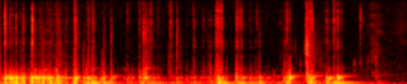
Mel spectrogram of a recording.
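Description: Long dark fingernails scratch and tap across the hollow metal mesh grille of a silver microphone, up close. The result is an irregular run of dull, low, boomy scratches and patters with a faint steady hum underneath, each burst dying away quickly.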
